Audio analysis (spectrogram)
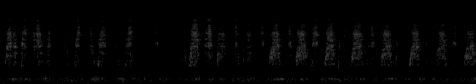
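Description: A wooden stylus scratches a lemon shape into a black coated scratch art paper page with quick back-and-forth strokes, about three to four per second. Each stroke is a soft, bright, hissy scrape, with almost nothing in the low end.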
